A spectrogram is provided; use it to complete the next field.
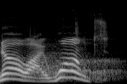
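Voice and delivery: forceful, intense, defiant, dead-serious delivery. Acting out someone urged to repeat their refusal, acting out saying it intensely. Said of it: "Say it with some more intensity".

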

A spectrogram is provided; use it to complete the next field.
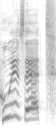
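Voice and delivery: put-on grandmother voice, very high pitched. Students behind a door answer a knock, in an old grandmother voice. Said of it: "in their best old grandmother voices".

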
